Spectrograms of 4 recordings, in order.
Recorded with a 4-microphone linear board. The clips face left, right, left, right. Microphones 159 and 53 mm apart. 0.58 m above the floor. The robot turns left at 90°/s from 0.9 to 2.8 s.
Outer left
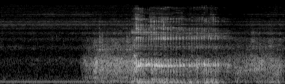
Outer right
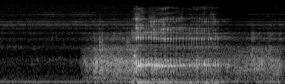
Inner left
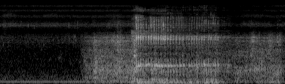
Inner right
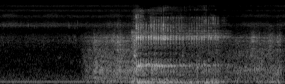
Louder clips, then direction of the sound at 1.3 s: Even, even; 5° left (ahead or behind).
